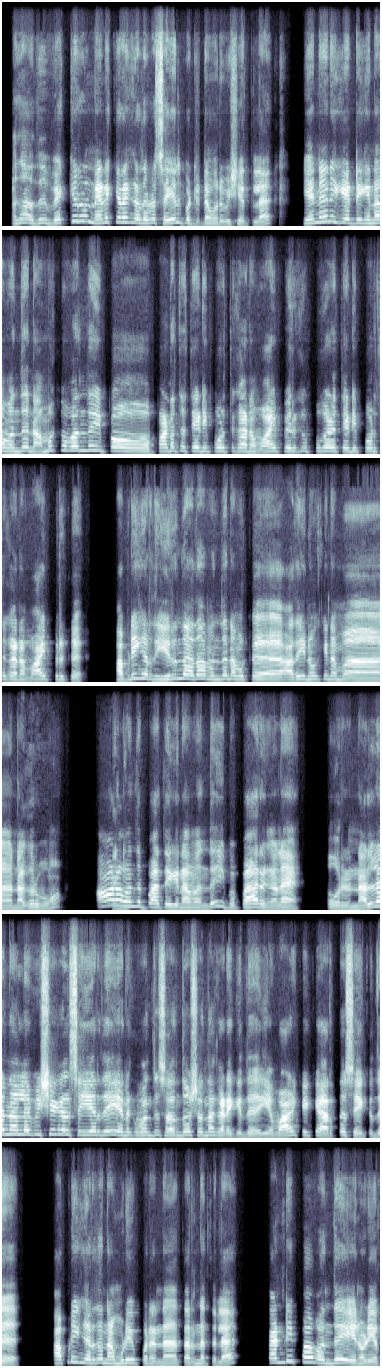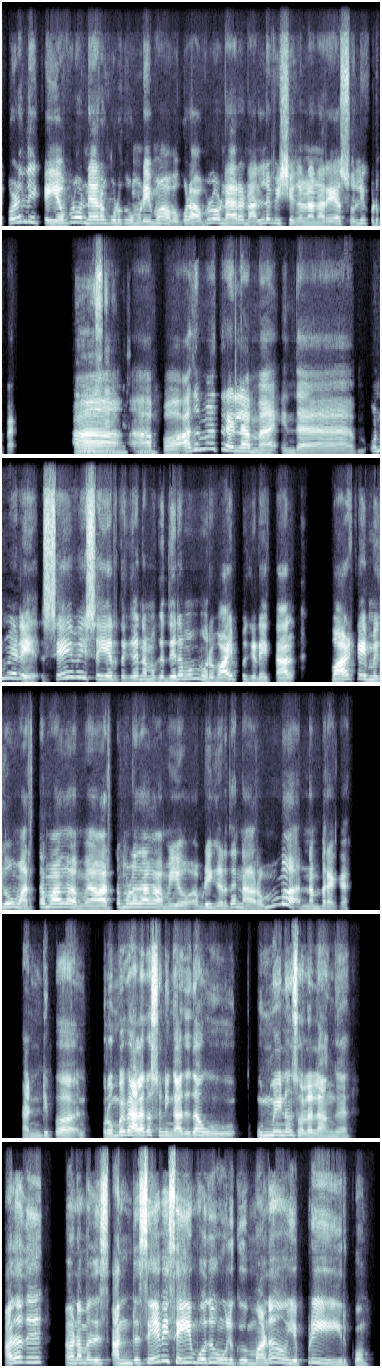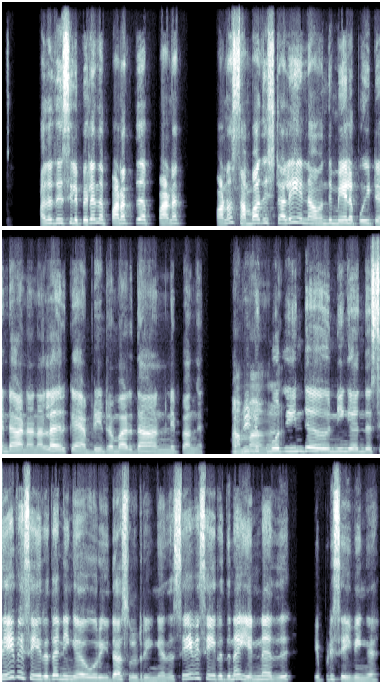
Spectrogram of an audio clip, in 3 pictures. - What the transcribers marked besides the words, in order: none
- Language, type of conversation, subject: Tamil, podcast, பணமும் புகழும் இல்லாமலேயே அர்த்தம் கிடைக்குமா?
